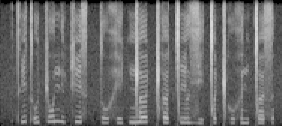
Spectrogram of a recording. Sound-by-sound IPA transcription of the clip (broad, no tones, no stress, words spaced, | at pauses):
tʼitʼo̤co̤nʲo̤ cʰistːo̤ xe̤cŋ͡ǁəː ǁʰəǀil zʲe̤ǀə ǁʰo̤xənʲǀəs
